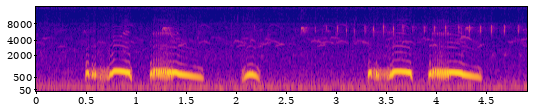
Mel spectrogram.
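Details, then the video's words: Tekukur, a trained spotted dove, giving banggo bocor cooing meant to make other doves sing: a full phrase of short, long descending and brief coos, then the next phrase beginning, over a soft low background hum. "SUARA TEKUKUR BANGGO BOCOR"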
